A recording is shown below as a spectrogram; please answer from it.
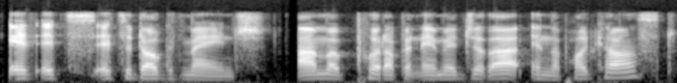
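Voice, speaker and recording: Deadpan young Australian man. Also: mid-range voice, quick pace, clear, resonant tone, no room sound, muffled recording. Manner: dry, blunt, deadpan quips. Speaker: podcast co-host. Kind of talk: casual chat.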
